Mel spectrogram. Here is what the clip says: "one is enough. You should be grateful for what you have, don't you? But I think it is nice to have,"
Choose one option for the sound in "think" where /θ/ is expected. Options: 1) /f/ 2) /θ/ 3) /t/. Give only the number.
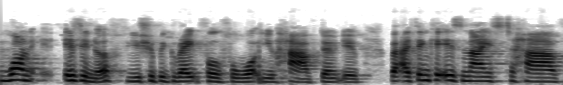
2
